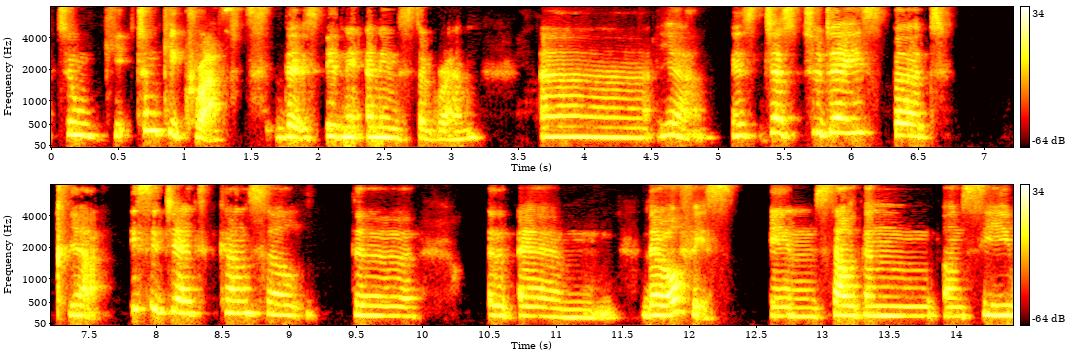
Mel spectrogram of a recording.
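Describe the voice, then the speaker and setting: Slow-speaking woman. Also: mid-range voice. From Chile. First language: Spanish. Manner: halting, searching for words in a second language. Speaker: guest. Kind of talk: casual interview chat.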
